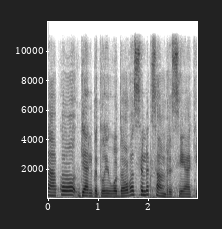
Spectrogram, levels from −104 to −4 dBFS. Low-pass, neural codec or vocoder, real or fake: 10.8 kHz; codec, 44.1 kHz, 1.7 kbps, Pupu-Codec; fake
